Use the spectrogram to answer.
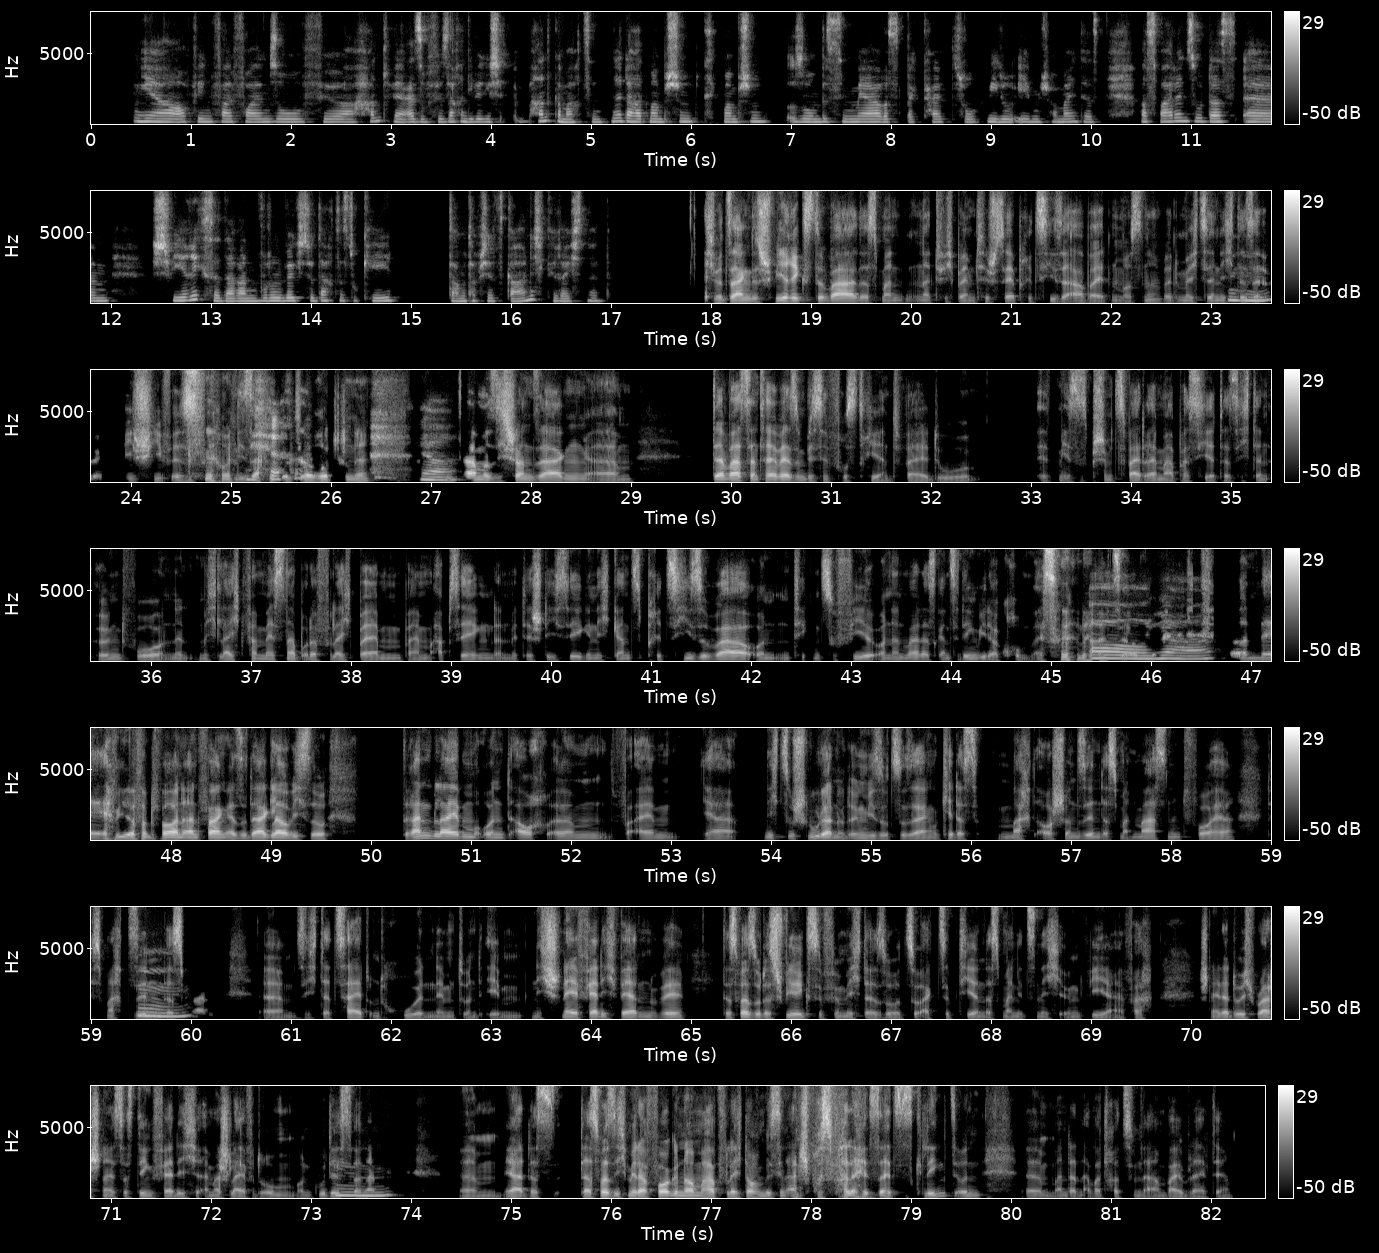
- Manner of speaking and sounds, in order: surprised: "gar nicht"; laughing while speaking: "Ja"; laugh; laughing while speaking: "und die Sachen runterrutschen"; laughing while speaking: "du? Dann"; laugh; laughing while speaking: "wieder von vorne"; laughing while speaking: "anspruchsvoller ist als es"
- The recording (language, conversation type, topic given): German, podcast, Was war dein stolzestes Bastelprojekt bisher?
- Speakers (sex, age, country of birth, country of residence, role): female, 25-29, Germany, Germany, host; male, 35-39, Germany, Germany, guest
